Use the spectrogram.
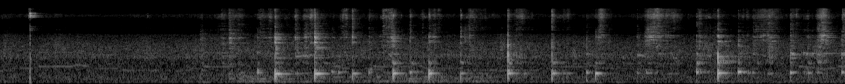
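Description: Mysore pak mixture being stirred into sugar syrup in a pan, heard as a steady run of spoon clinks and scrapes against the metal. The strokes are close and fairly rhythmic, growing busier after the first couple of seconds, with no talking.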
